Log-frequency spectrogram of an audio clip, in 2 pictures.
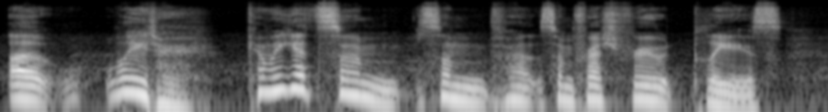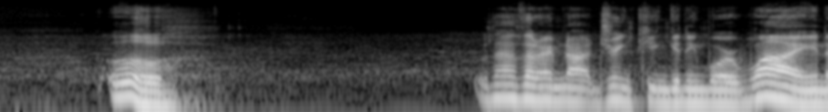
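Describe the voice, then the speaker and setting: Man acting as flustered young male scholar, tipsy, affectionately defensive, theatrical diction, slow halting delivery, ASMR roleplay, dry close recording. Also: medium pitch, no echo. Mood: tipsy, fussy. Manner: theatrical, enunciated, halting with sighs and flourishes. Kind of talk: ASMR roleplay, acted one-sided conversation.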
